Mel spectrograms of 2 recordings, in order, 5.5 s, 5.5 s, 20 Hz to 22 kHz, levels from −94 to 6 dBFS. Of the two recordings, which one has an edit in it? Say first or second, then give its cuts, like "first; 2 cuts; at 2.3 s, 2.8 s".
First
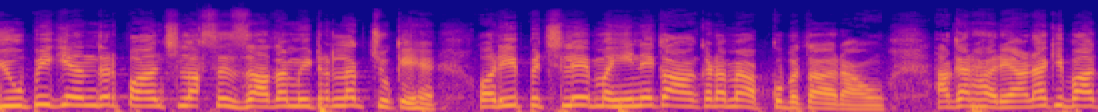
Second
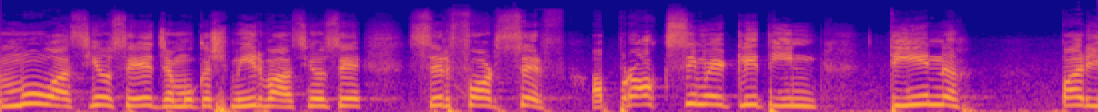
first; 1 cut; at 1.0 s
